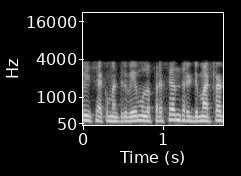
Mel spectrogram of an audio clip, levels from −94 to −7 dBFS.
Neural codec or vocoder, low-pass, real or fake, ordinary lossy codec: codec, 24 kHz, 1.2 kbps, DualCodec; 3.6 kHz; fake; Opus, 64 kbps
